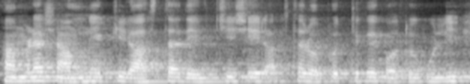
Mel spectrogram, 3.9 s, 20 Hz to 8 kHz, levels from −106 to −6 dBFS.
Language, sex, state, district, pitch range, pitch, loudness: Bengali, male, West Bengal, North 24 Parganas, 130-145 Hz, 140 Hz, -15 LUFS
